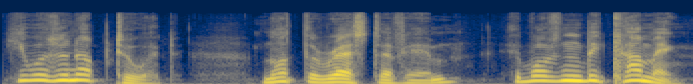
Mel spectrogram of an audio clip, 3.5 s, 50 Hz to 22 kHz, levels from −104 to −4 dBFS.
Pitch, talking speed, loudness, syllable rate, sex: 170 Hz, 210 wpm, -16 LUFS, 5.4 syllables/s, male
